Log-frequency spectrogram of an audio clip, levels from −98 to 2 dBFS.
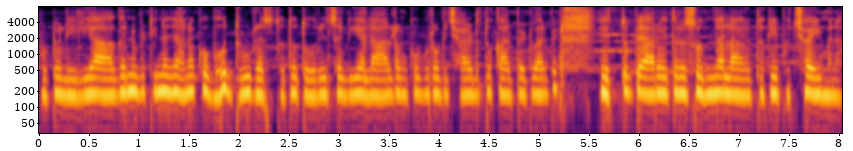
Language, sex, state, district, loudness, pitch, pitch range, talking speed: Marwari, female, Rajasthan, Churu, -16 LUFS, 180 Hz, 175-190 Hz, 135 wpm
